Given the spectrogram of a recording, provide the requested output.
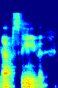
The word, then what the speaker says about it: Epstein: But just to be put it very plain and simple, the family, the Epstein family, pronounced their last name Epstein. And that comes from Brian's mom. So I believe if Brian's mother says the correct way to pronounce our family's name is Epstein, then that's probably the correct way to say the name.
